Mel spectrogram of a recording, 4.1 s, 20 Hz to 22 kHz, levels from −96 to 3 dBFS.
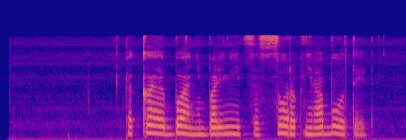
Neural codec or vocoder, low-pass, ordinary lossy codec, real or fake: none; none; none; real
